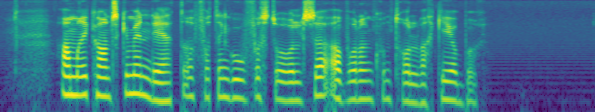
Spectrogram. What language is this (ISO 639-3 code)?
nor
